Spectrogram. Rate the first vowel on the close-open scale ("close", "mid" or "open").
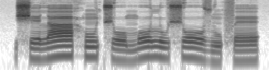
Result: mid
